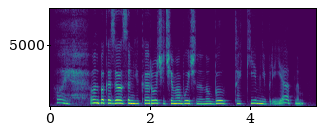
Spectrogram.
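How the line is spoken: Sighed. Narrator (Russian): вздохнула Мэг

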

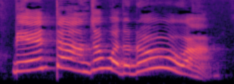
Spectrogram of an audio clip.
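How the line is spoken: Laughing. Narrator (Chinese): 麦昆笑着回答

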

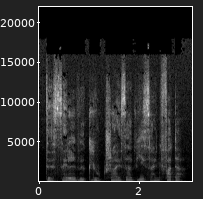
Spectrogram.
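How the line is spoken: Muttered. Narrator (German): Heiner murmelte

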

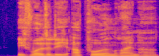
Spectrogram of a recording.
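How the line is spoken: Plain. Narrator (German): sagte

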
